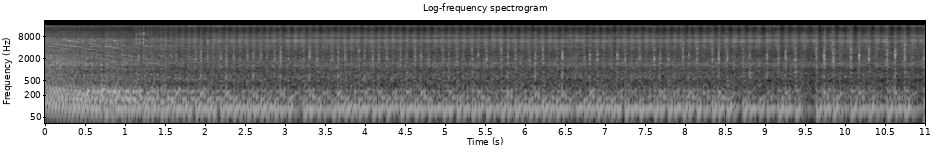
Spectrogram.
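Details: 1996 Harley-Davidson FXSTSB 1340 Evolution with Mikuni HSR 42 mm carburetor, idle mixture set to 1.5 turns, accelerator pump adjusted: lumpy V-twin idle with throttle blips, even and steady; normal idle and revving.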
